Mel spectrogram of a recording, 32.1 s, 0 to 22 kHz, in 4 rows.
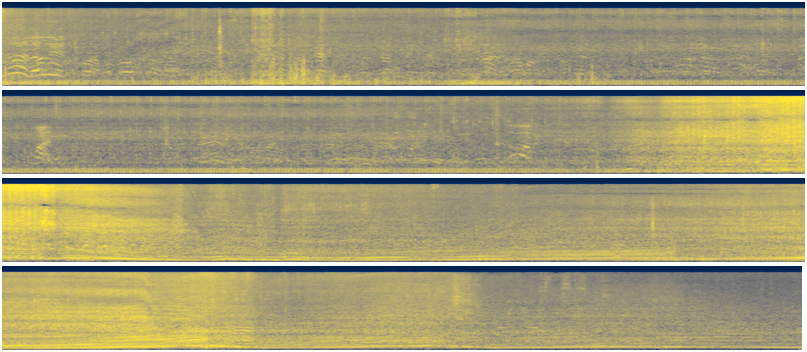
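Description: Renault 5 GT Turbo engines, first idling steadily, then revved hard as the cars accelerate away. The engine note climbs and drops again and again through gear changes, loudest about halfway through and again about three quarters of the way in.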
